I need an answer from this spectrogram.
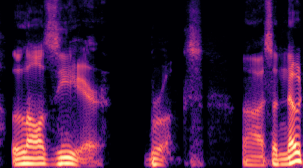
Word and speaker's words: Lotzeir: The T is silent on the uh pronunciation guide.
